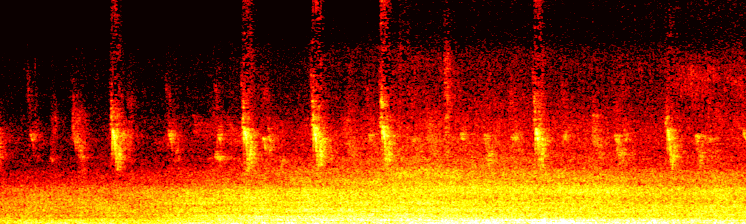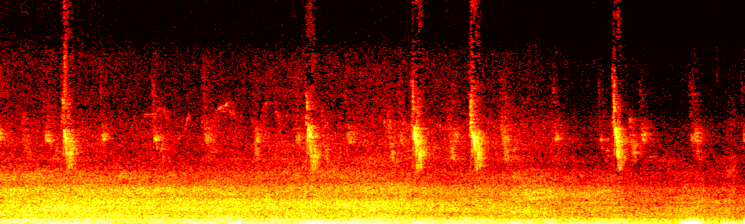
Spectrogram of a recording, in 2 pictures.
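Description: Small birds chirping in short, irregular high notes again and again, over a steady low rumble.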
